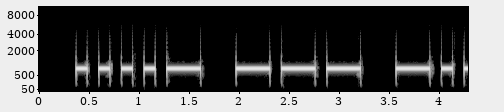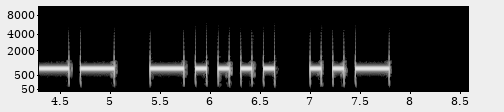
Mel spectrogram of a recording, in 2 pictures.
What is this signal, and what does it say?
Morse code, heard as a keyed tone, about 10 wpm, 800 Hz. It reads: 4OY6U
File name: CW / DET / 1 9 1500C S A 10wpm 4511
